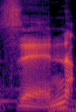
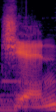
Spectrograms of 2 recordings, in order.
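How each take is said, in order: First: The name begins with a z sound. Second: The name begins with a j sound. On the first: The speaker calls it wrong. "I will not call him Zin" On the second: The speaker calls it right. "that is the correct pronunciation"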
